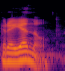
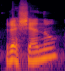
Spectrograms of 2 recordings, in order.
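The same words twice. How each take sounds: First: The double L sounds like y (Mexican). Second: The double L sounds like sh (Argentine).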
